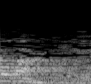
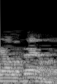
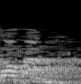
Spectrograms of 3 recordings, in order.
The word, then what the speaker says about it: Obama: this funny name Barack Obama well people would mispronounce it they call me Alabama or they call me Yama and I'd have to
